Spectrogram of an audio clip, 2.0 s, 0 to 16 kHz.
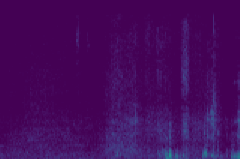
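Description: Faint handling noise from hands working the stripped end of a Cat5 cable: soft rustling with a few light clicks, one about a second in and two more in the second half.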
